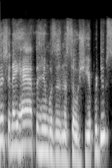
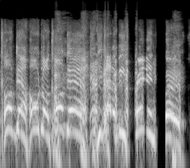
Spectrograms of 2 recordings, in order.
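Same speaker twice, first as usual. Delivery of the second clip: high mock shout at a fighting couple; imitating Martin; 6 semitones higher than usual. Host stops a fighting couple on stage, shouting high. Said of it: "And Martin like".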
